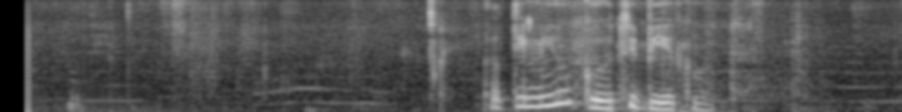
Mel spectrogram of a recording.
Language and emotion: Russian, neutral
